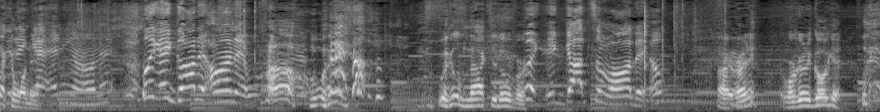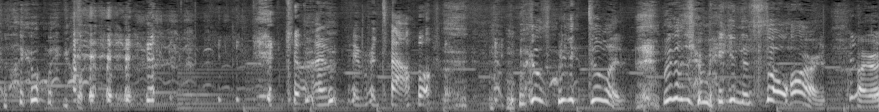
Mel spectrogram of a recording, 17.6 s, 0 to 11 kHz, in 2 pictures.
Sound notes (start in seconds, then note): 8.6 both laugh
